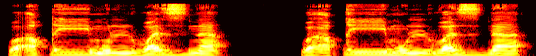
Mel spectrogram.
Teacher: اب میم کی جو دمہ ہے نا اس کو لام ساکن کے ساتھ ملائیں گے، وَأَقِيمُ الْوَزْنَ، وَأَقِيمُ الْوَزْنَ، دیکھیے اس میم کی پیش کو لام ساکن کے ساتھ ملایا، واو کے سکون کو ڈراپ کر لیا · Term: واو ساکن کو ڈراپ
